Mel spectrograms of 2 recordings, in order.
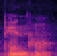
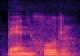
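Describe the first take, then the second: First: The name ends with a short 'heo' sound. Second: The name ends with a two-syllable 'hu-reu' sound. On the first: This is the English-style pronunciation. "영어식 발음을 하니까 그런 거고" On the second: This is the original Hebrew form meaning son of Hur. "그건 히브리어죠"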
